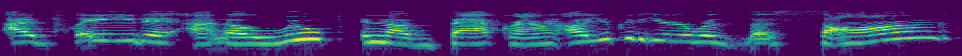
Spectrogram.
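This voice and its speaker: A woman's voice: high-pitched, lively intonation, unhurried, fairly bright tone, highs cut off. A woman venting candidly and casually as host, blunt and profane, leaning hard on repeated phrases for emphasis. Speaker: host of a live commentary show.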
